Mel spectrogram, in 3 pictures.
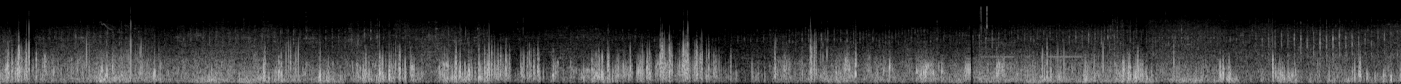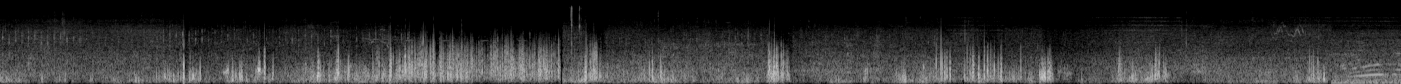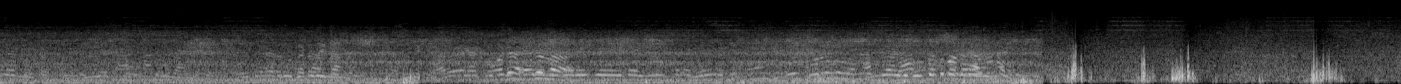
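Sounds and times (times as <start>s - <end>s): wind buffeting microphone: 0.0s - 42.0s
low hum: 26.2s - 38.5s.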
